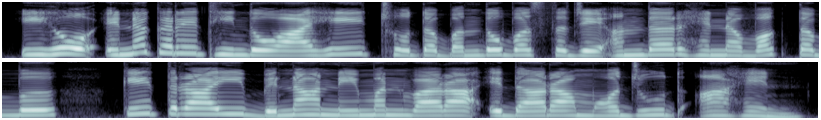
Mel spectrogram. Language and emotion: Sindhi, neutral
